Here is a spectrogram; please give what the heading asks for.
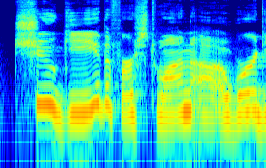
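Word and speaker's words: cheugy: front on the guardian today these words are pronounced chugi the first one a word used by generation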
